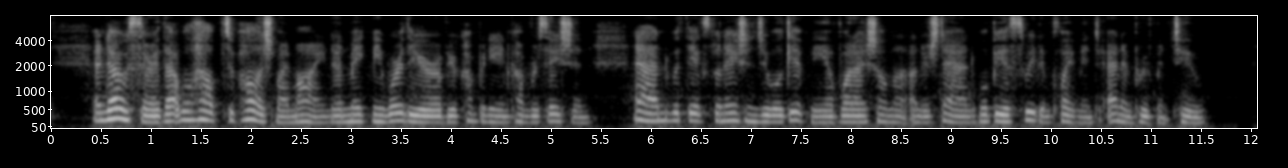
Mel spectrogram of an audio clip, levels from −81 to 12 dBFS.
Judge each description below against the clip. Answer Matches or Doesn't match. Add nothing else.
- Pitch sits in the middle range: Matches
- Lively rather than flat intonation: Doesn't match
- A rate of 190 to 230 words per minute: Matches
